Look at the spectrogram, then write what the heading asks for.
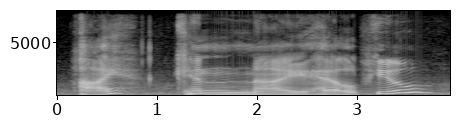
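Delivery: unexpectedly effeminate, swooping tone. The game master voices a box-office attendant greeting the players, in an effeminate voice. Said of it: "you hear a more effeminate voice than you were anticipating".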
